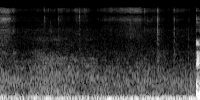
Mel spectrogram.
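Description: Faint steady outdoor background noise with a low rumble, and no distinct sound event.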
